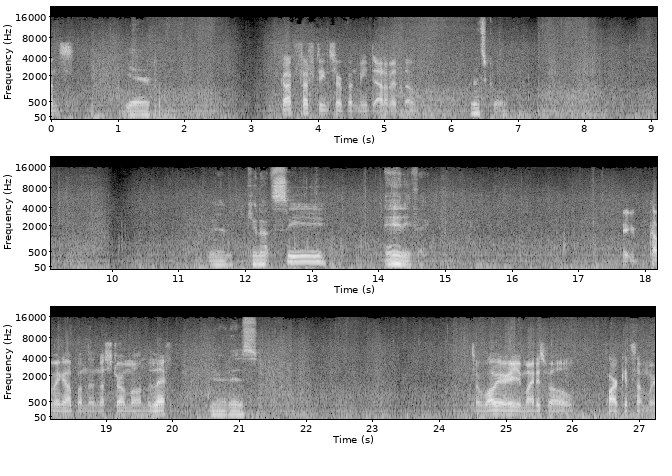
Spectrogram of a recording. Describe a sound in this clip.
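Waves rush and splash against a sailing boat's hull.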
